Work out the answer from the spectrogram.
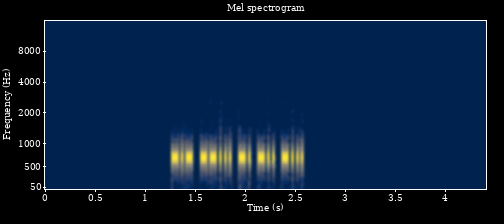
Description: Morse code, heard as a keyed tone, about 53 wpm, 700 Hz. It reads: K7NDB
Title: USA Call Signs - 5 Characters - 50wpm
